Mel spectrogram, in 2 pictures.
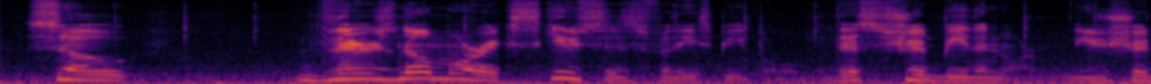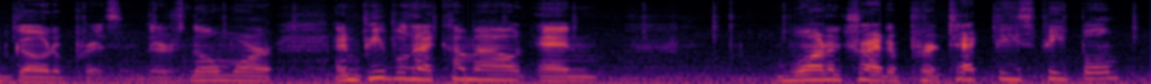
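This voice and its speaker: A man at a moderate pace, with light background noise and a dry sound with no echo. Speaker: comedian commentator. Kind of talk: political commentary vlog. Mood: indignant, firm. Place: car. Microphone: earbuds.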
